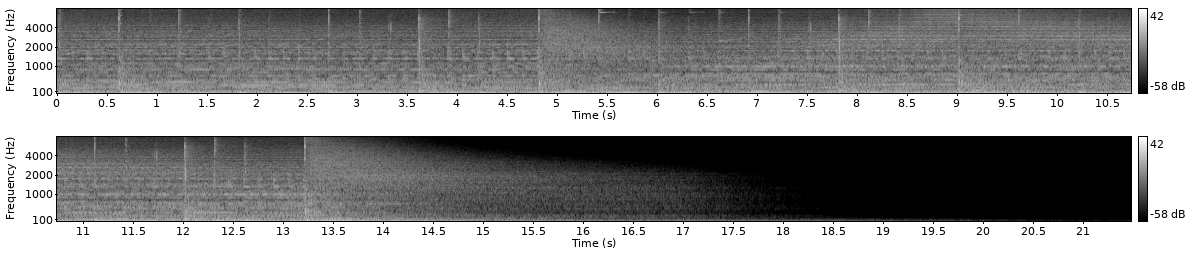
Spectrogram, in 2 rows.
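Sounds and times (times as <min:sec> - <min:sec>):
100 BPM cinematic trailer music: 0:00.0 - 0:17.0.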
